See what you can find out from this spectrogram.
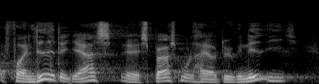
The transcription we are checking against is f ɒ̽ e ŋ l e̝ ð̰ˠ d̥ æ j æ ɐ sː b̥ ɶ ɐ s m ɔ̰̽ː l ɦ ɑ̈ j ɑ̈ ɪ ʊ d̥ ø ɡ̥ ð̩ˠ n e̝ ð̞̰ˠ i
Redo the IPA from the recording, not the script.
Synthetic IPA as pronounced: f ɒ̽ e n l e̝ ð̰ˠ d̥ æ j æ ɐ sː b̥ ɶ ɐ s m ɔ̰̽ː l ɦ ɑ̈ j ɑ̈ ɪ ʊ d̥ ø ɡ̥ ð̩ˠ n e̝ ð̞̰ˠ i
